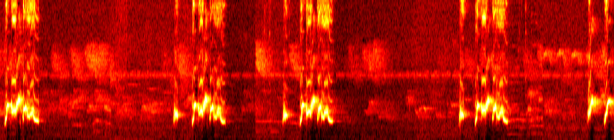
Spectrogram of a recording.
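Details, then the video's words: Red-whiskered bulbul song for decoy use or for rousing caged birds: four quick phrases of bubbling whistled notes roughly two seconds apart, with faint twittering between phrases. "เสียงนกกรงหัวจุก สำหรับต่อ หรือ เปิดให้นกคึก เสียงเพราะๆ"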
